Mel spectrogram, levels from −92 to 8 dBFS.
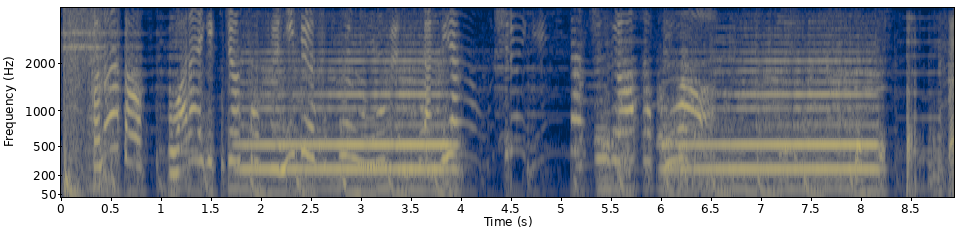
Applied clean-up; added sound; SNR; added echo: neural mask model RNNoise.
